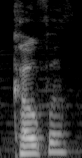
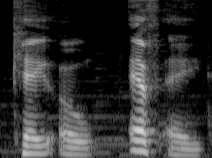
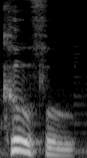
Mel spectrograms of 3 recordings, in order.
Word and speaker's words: Kofa: Kofa. Ko F A. Not coffee. Not Kufu. Not Kofi or any variation thereof. Kofa rhymes with sofa.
